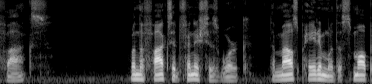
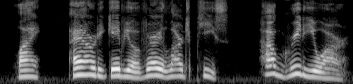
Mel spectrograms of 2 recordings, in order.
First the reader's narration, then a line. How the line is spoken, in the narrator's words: exclaimed the mouse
